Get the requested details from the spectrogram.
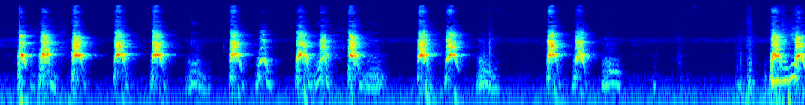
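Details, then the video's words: Angry male Chihuahua pup barking because another dog is chewing a tiny bone he wants; sharp yapping barks in quick runs, about seventeen over ten seconds, pausing briefly near the end before a final burst. "Angry Chihuahua Pup Barking"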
